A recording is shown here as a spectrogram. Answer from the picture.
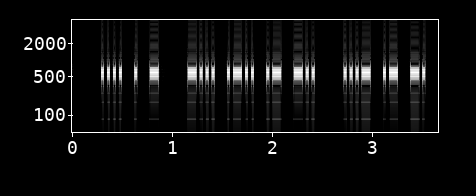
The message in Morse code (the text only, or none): HET BLAD VAN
